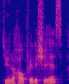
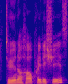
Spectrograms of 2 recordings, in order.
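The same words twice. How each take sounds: First: Said in the usual way. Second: Slow, clear question; slow model read. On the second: Shown as a demonstration. Teacher reads the model question slowly. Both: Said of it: "확인해 볼 수 있겠죠".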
